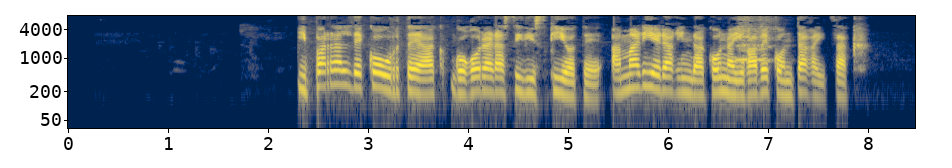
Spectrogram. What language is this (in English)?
Basque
